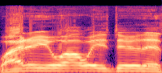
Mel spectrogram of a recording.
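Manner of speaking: deadpan, flat, level monotone with no inflection. Imitating an online veteran who always talks in a monotone. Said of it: "he always talks in this monotone".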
